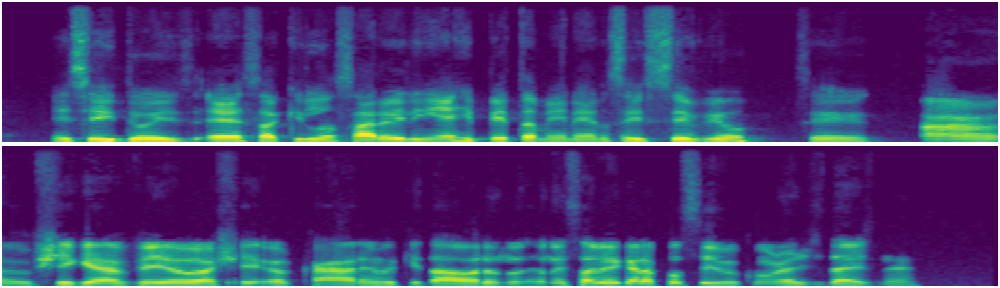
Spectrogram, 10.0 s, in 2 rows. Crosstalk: none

